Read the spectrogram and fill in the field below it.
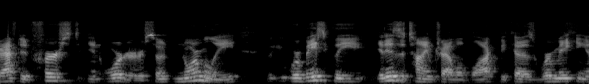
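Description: A noise suppressor applied to music or sounds runs from start to finish. A suppressor tuned for speech keeps judging the steady, sustained parts of this material to be noise and pulling them down, so the level swings by around 10 dB as it clamps and releases. Onsets get through, but held sound and tails sag, giving a pumping, fluttering and thinned character. The call's microphone path is audible only as a band that stops at 8 kHz.

Sound cut by the noise suppressor hits hardest at 0.77 to 1.11 s, 2.36 to 2.88 s, 3.58 to 3.79 s and 4.99 to 5.15 s. In each span the suppressor treats the sustained or decaying sound as noise and cuts it by about 17 dB, easing to about 15 dB in the last span. The sound sinks in level or has its decay chopped short, leaving a brief dip where it should ring on.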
